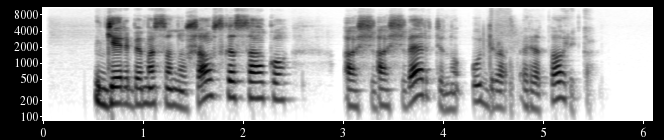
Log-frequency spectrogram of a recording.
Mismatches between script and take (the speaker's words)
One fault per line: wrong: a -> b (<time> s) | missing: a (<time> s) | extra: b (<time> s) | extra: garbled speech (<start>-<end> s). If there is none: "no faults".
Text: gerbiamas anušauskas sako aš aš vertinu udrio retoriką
no faults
